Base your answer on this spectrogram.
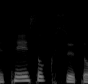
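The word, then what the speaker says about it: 定足数: 定まる足の数と書いて定速数と読む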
